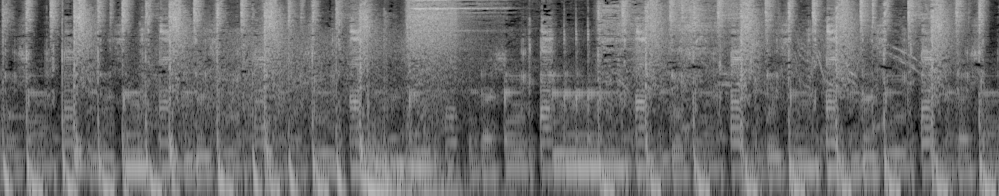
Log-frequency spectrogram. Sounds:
music

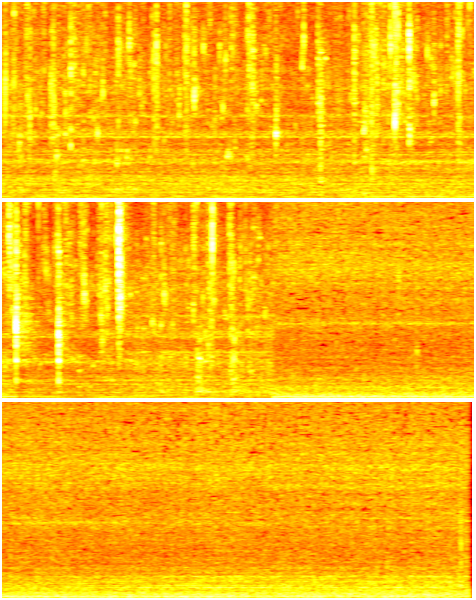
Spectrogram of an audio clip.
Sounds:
faucet
water
sink (filling or washing)

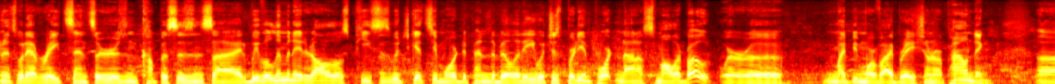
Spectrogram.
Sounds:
speech

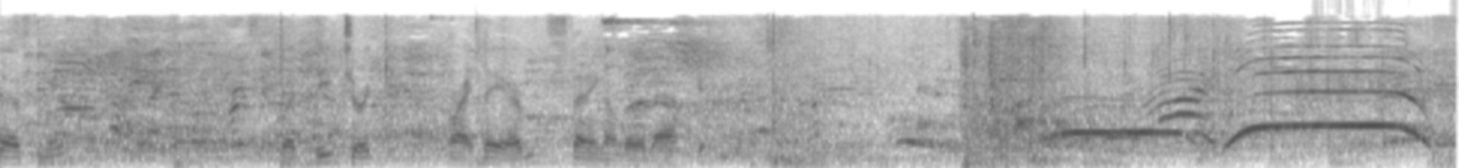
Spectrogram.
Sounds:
speech

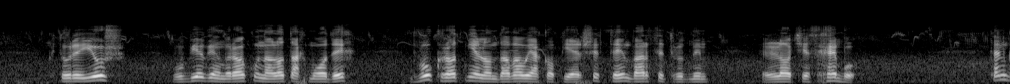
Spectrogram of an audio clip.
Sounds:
dove
outside, rural or natural
man speaking
speech

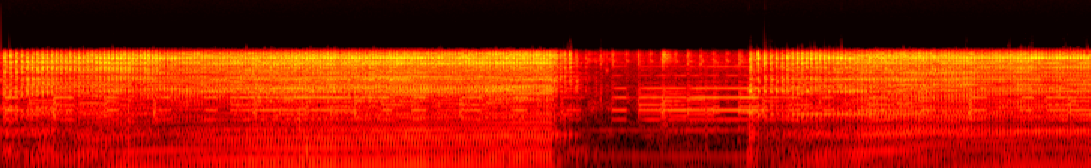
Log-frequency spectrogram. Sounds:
music
engine

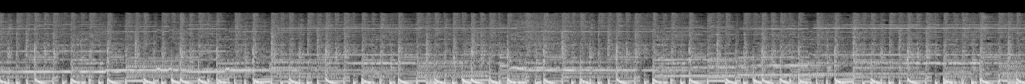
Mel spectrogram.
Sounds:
music
video game music
theme music

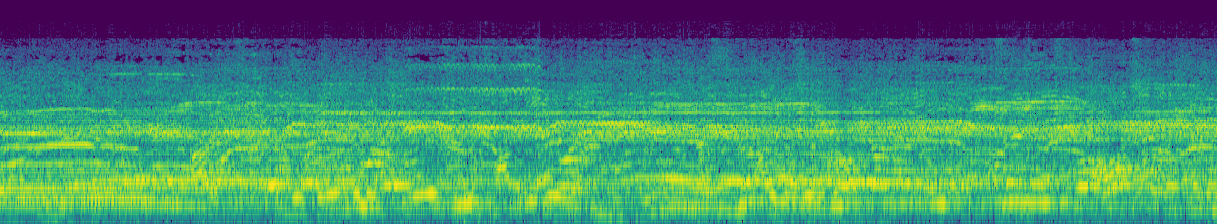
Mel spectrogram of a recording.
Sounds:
people booing

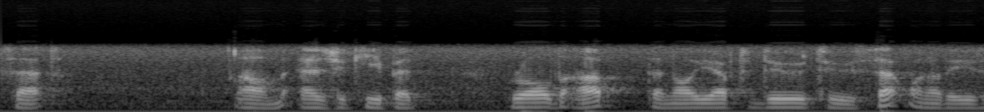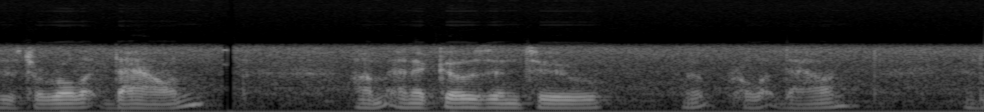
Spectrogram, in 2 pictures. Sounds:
speech

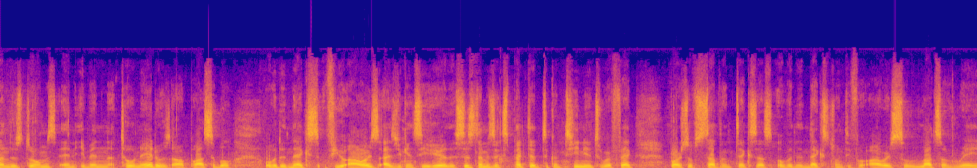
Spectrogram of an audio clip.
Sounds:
speech

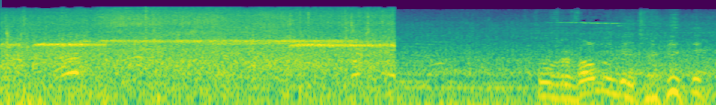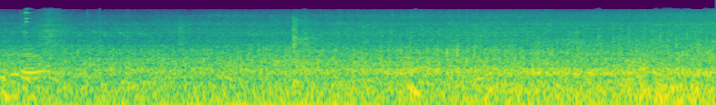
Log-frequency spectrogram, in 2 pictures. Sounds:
vehicle
speech

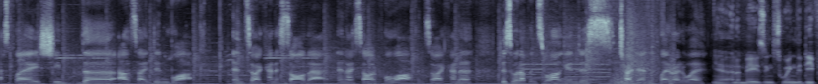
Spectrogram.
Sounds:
speech

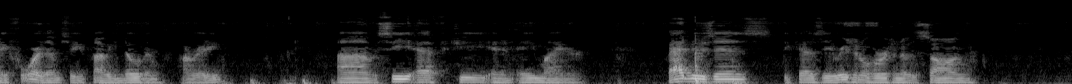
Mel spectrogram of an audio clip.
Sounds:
speech

